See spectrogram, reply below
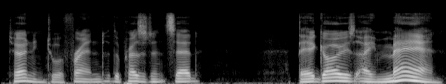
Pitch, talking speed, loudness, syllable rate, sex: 130 Hz, 150 wpm, -17 LUFS, 4.5 syllables/s, male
